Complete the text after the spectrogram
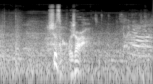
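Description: A young woman speaks in surprise.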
